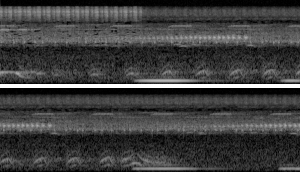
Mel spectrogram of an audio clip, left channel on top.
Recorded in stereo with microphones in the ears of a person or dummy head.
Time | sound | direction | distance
1.3 | a phone buzzing | 65° left (ahead or behind) | 2.5 m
